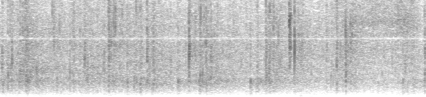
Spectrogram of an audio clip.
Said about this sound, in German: Und hey, können wir den Leuten auch noch mal kurz einen Applaus geben?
